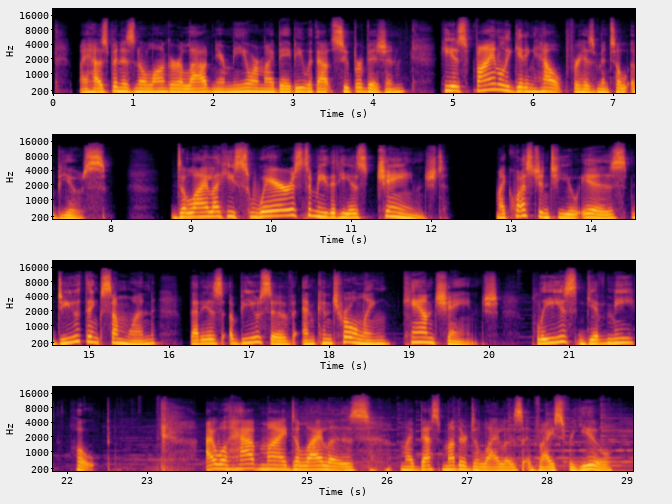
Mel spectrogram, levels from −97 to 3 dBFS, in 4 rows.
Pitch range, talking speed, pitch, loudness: 150-195 Hz, 130 wpm, 170 Hz, -14 LUFS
